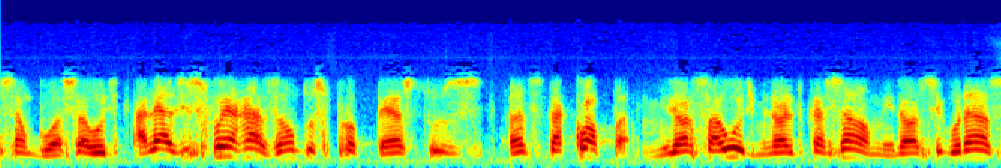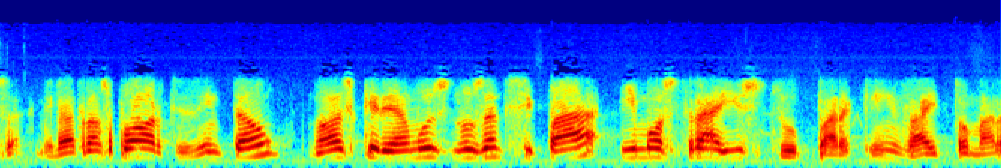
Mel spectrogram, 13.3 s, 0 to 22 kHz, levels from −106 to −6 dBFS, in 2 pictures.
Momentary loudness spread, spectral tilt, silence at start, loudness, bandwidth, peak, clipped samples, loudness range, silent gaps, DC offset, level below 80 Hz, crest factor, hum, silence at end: 8 LU; -7.5 dB/octave; 0 s; -15 LUFS; 4.1 kHz; 0 dBFS; under 0.1%; 2 LU; none; under 0.1%; -64 dBFS; 14 dB; none; 0 s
